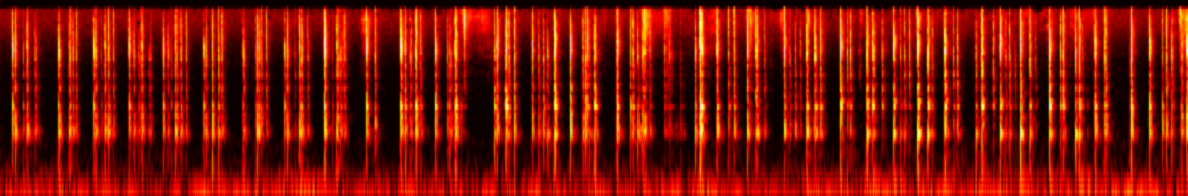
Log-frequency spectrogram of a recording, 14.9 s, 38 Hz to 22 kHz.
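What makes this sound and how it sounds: Fingernails of both hands tap rapidly on a flat, solid, light wooden tabletop, producing a dense, continuous stream of short, dry clicks and knocks. Each tap dies away almost instantly, with a low, woody body and a faint tone around 300 Hz.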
